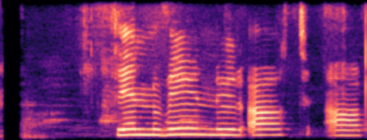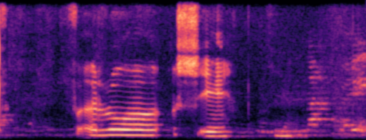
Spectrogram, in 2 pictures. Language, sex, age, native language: Icelandic, female, 9, Icelandic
